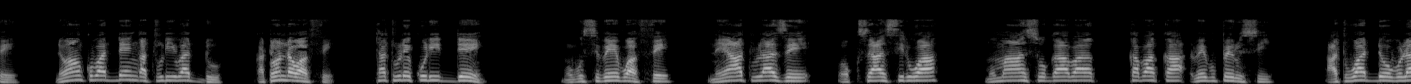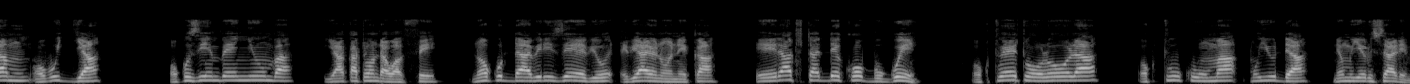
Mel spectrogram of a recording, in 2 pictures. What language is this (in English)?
Ganda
